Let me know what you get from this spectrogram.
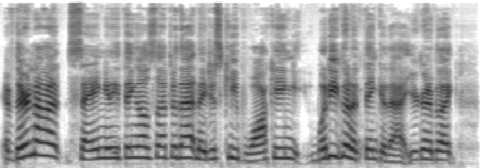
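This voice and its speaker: Young woman, slightly raspy, frank and sassy, casual advice talk, dry close sound. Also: fairly high pitch, fast, a bit bright, no room sound. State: slightly raspy from sinus trouble. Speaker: vlogger giving dating advice. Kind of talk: casual direct-to-camera talk.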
